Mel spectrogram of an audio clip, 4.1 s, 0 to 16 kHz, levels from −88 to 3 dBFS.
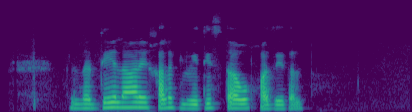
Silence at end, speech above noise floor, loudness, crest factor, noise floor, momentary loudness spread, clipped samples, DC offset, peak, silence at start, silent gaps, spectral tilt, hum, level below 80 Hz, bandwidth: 1.1 s; 46 dB; -28 LUFS; 24 dB; -73 dBFS; 10 LU; under 0.1%; under 0.1%; -6 dBFS; 0.7 s; none; -9.5 dB/octave; none; -72 dBFS; 8.8 kHz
